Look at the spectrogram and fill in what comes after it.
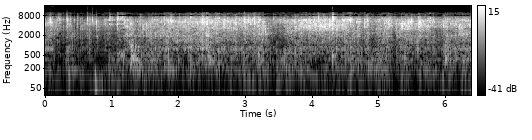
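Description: Raw potato cubes sizzling in hot mustard oil in a kadhai, a steady frying hiss, with a few clicks near the start as the spatula stirs them.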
